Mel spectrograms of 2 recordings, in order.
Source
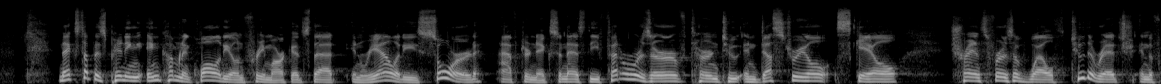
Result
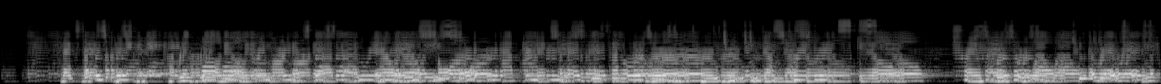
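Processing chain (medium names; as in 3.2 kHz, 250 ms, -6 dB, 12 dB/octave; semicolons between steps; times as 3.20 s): vocoder on a broken chord minor triad, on C#3, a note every 179 ms; 1.21–1.65 s: steep high-pass 420 Hz 96 dB/octave; 8.08–8.72 s: compression, threshold -28 dBFS, peak gain reduction 8 dB; peaking EQ 550 Hz +8.5 dB 1.3 oct; loudspeakers at several distances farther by 71 m -4 dB, 89 m -4 dB; on a send at -18 dB: reverberation RT60 0.70 s, pre-delay 3 ms; on the sum: trim +5 dB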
